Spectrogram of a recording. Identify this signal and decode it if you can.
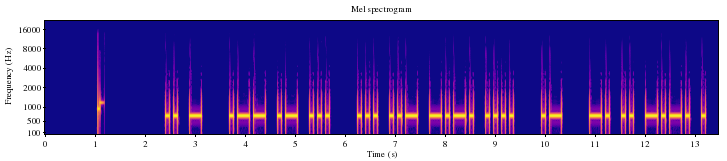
Morse code, heard as a keyed tone, about 15 wpm, 700 Hz. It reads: IT WAS SUCH A NICE
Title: Sentences from Top 1400 Words 15wpm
